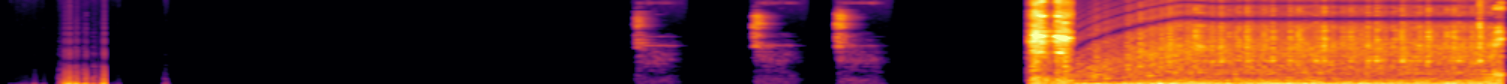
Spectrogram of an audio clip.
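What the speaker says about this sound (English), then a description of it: "these engines get loud." Stuka G aircraft engines in World War II Online roar up suddenly after a few quiet clicks, holding a loud, steady, droning rumble through the rest of the stretch.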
